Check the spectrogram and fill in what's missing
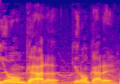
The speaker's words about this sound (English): I got some ambulance drive past me. Hopefully you can hear me.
